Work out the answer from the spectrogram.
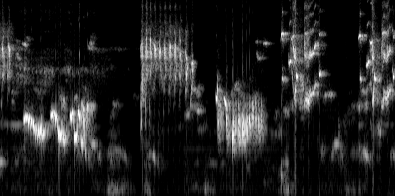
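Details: Young male white-rumped shama kept as a pet, singing in separate bursts: warbled low phrases, a high buzzy trill, and bright whistled notes, with short silences between them.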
